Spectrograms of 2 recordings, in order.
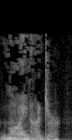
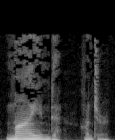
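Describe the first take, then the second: First: The first part sounds like 'mine', without d. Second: The first part sounds like 'mind', with d. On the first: The speaker calls it wrong. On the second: The speaker calls it right.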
